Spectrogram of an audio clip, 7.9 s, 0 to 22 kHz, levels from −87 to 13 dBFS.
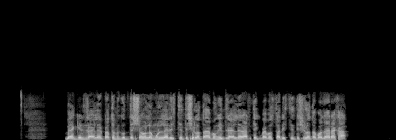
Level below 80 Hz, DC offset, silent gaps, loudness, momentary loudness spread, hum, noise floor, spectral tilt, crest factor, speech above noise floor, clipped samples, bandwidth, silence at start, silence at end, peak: -56 dBFS; under 0.1%; none; -13 LUFS; 4 LU; none; -48 dBFS; -5.5 dB/octave; 12 dB; 36 dB; under 0.1%; 7.8 kHz; 1.3 s; 1.05 s; 0 dBFS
